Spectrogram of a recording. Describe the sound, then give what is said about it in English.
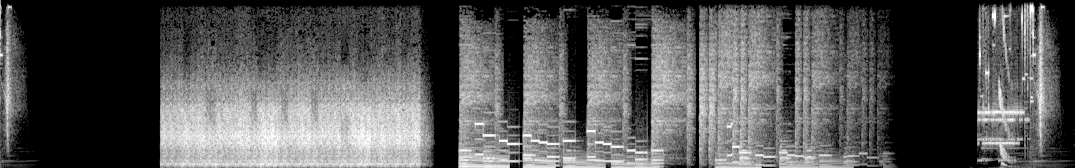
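Wacky, jazzy soundtrack music from the video game King of Chicago in choppy, stop-start bursts of bright synthetic notes, following a few seconds of dense roaring noise, loud with no talking. “The wacky, jazzy tones of King of Chicago Boat.”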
